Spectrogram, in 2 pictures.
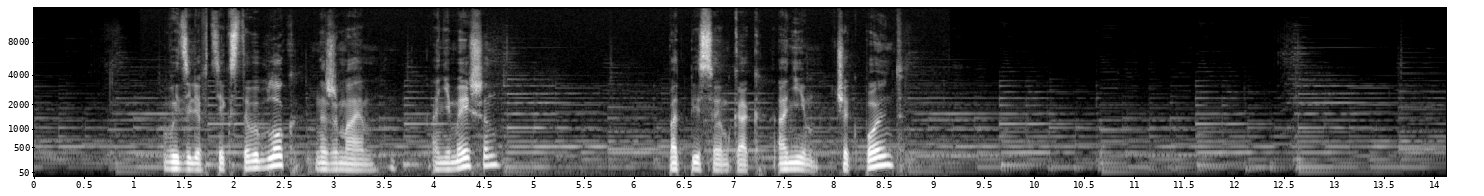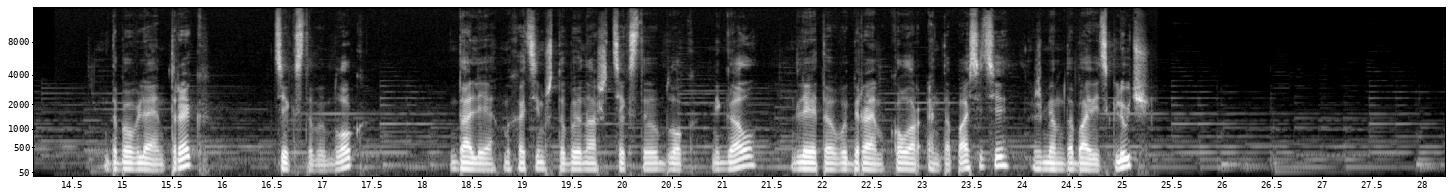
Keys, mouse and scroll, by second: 0.0 click, 0.6 click, 4.7 click, 6.6-8.3 typing, 9.7-12.3 typing, 12.6 Return, 14.1 click, 15.2 click, 17.2 click, 23.6 click, 26.0 click.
